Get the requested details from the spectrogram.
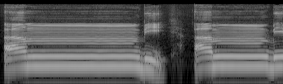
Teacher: আম্বি বলার সময় দুই ঠোঁট লাগবে কিন্তু বেশি চাপ দিব না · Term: ইকলাব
